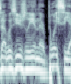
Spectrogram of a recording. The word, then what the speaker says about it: Boise: Boise, actually, is how they tell you. We had an SID who was getting on us for not saying it right.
